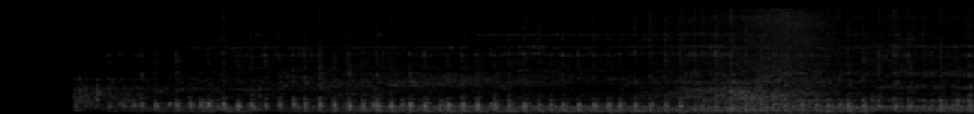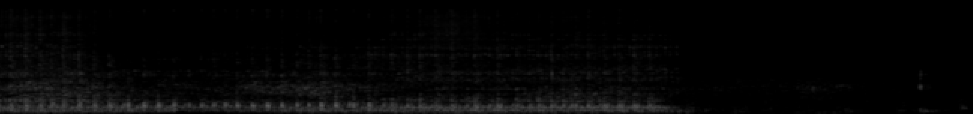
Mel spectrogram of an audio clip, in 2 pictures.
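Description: Vintage Vespa VBB's single-cylinder two-stroke engine running at low revs with an even, rapid pulsing beat as the scooter rolls in and stops, swelling briefly about halfway through. It cuts off suddenly near the end when the engine is switched off.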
